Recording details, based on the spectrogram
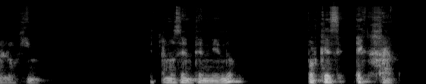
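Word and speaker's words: אחד: Porque es Echad. Y Echad se pronuncia con J, por si se me había olvidado decirles que no hay J en el hebreo, ¿sale?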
